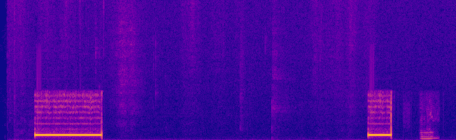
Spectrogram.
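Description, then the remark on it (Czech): A telephone ringing tone on a call placed from Radio Frakce: a steady mid-pitched beep about a second long, a few seconds of silence, then a second beep cut short as someone answers with a brief word. “já tady volám z, z Radia Frakce.”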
